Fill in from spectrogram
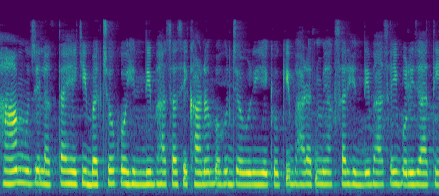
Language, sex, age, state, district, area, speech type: Hindi, female, 45-60, Madhya Pradesh, Bhopal, urban, spontaneous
